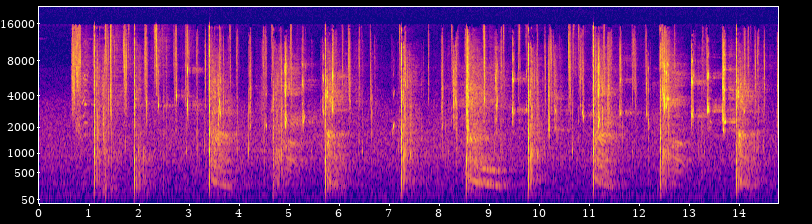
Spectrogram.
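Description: A tennis ball is struck hard by rackets, back and forth.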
